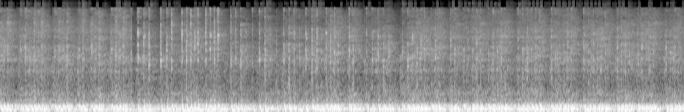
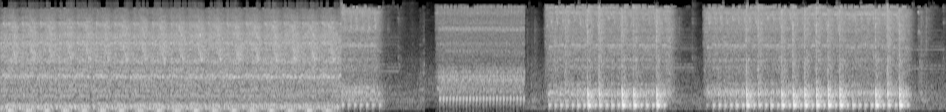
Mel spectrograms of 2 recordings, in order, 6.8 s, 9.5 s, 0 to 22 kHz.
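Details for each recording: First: 1968 Honda CL175 converted to supercharged fuel injection, running on E85, first start at 34°F in garage: loud, lumpy cold idle with steady beat, slightly uneven but firing both cylinders; tune still needs adjusting, otherwise normal cold idle. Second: 1968 Honda CL175 with supercharged EFI on E85, cranked by drill: cranking then short, ragged bursts that stumble and die, firing on one cylinder; right exhaust stone cold, plug has spark but bone dry, injector stuck closed.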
